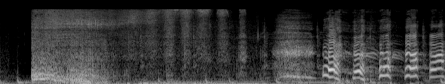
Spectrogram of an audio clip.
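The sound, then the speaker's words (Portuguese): Someone chokes and gasps after swallowing a beard hair: a sharp strained intake followed by rough coughing sputters and a series of short, harsh throat-clearing bursts, fairly loud with no talking. “não, foi um pedaço, foi um fio de barba, cara. Me engasguei aqui.”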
